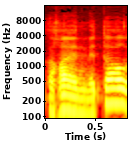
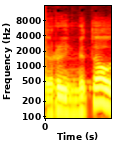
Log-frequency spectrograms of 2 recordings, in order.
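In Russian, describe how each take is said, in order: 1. Название произносится близко к немецкому оригиналу. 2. Название произносится по-русски.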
